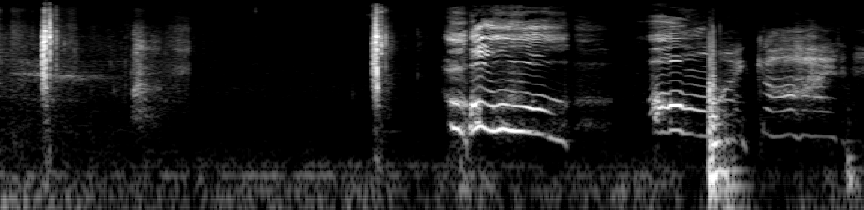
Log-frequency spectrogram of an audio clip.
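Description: Homemade bamboo longbow being shot: a sharp snap of the string near the start and another just before halfway. Then a long vocal groan that slides down in pitch, and a second one a couple of seconds later with a thump.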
